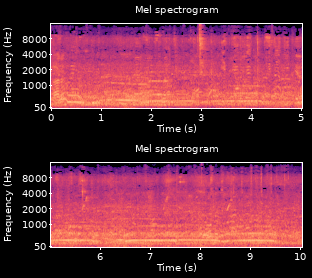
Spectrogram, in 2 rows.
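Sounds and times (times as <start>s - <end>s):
crowd murmur: 0.0s - 10.0s
cow mooing: 0.2s - 9.7s.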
